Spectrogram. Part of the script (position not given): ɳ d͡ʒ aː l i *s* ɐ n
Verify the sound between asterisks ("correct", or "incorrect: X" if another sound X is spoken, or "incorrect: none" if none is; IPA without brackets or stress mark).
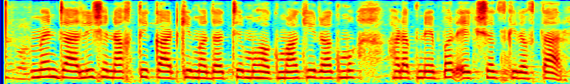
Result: incorrect: ʃ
